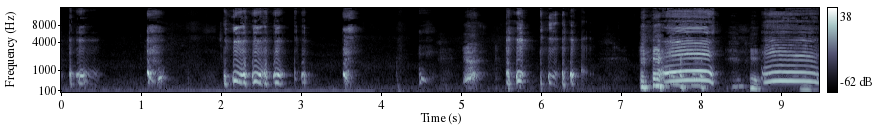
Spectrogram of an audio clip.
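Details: Toddler boy with hiccups: short, abrupt catches of breath recur between bouts of giggling and squeals; hiccups with laughter.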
